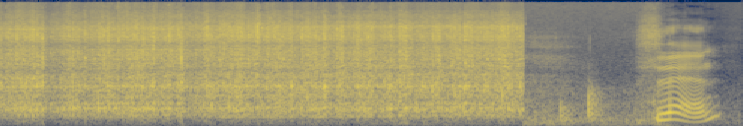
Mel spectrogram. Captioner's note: machine noise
